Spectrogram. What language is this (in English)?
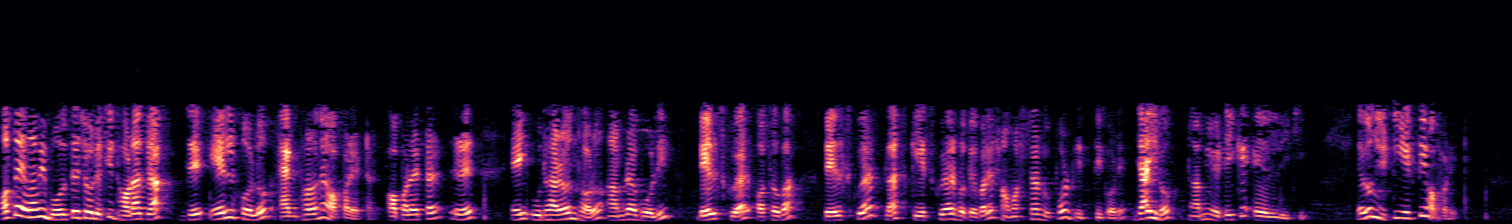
Bangla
